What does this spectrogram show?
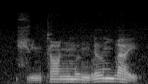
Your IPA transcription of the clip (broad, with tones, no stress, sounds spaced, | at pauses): ɕ y˨˩ n k ɑ˥ ŋ m ɤ˥˩ ŋ l ɤ˥ m w a˥˩ ɪ̯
